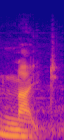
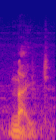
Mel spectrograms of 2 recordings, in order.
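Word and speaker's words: night: হবে সে অংশটুকু কি হবে আই হবে যেমন নাইট যেমন নাইট মানে যদি আমরা জির উচ্চারণ না হয় তাইলে আই আর এইচ দেখ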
